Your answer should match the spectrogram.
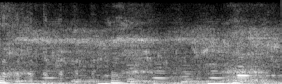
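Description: Background music with a repeating low bass line, over a man's short wailing, crying sounds.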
